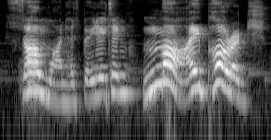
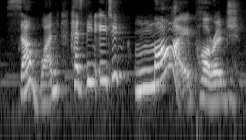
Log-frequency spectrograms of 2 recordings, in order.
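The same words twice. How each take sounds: First: It is said in a big, cross voice. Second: It is said in a middle-sized voice.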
